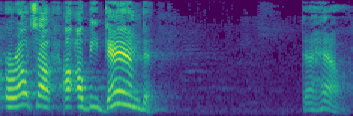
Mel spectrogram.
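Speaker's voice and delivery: usual speaking voice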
